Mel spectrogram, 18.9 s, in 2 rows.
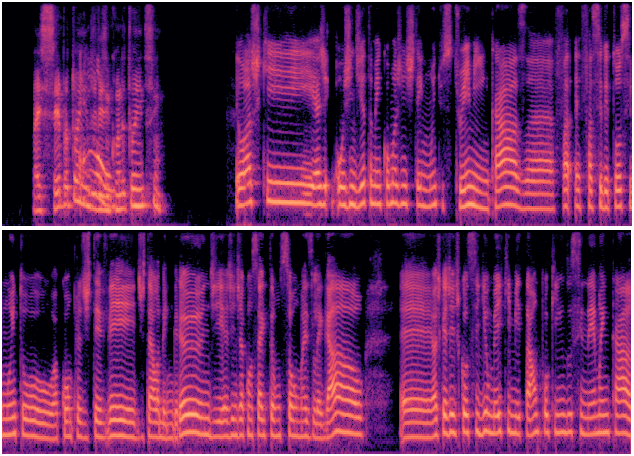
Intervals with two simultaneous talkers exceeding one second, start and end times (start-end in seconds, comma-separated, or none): none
